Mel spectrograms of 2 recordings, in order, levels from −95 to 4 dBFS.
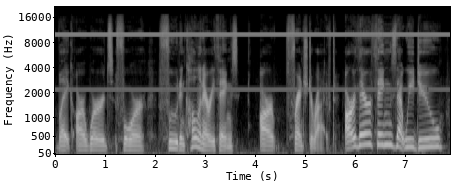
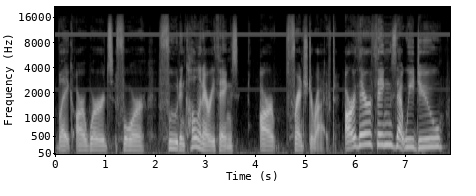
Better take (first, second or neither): second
